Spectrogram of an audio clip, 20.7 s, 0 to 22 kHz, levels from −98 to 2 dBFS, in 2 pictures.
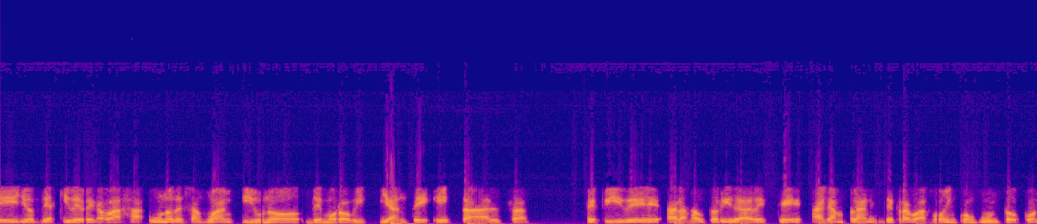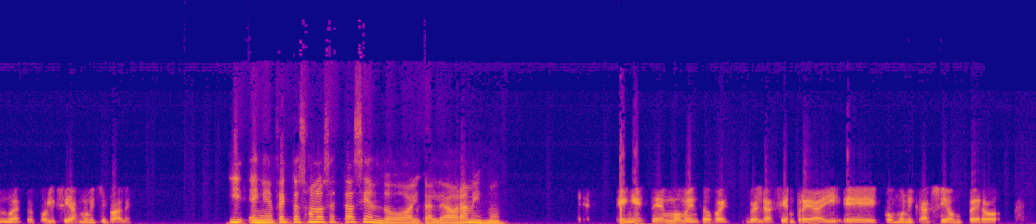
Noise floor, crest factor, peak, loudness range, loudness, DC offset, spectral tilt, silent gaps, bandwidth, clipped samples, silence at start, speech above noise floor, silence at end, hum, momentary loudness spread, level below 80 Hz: -68 dBFS; 18 dB; -4 dBFS; 3 LU; -22 LUFS; under 0.1%; -6 dB/octave; none; 13.5 kHz; under 0.1%; 0 s; 47 dB; 0.4 s; none; 6 LU; -48 dBFS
